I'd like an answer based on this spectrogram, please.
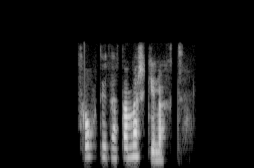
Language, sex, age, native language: Icelandic, female, 30-39, Icelandic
